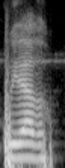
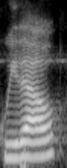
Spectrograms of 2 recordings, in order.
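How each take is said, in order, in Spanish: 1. La d de la terminación se pronuncia. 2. La d de la terminación se omite. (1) "en lugar de" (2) "La pérdida de la letra D en la terminación ado"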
